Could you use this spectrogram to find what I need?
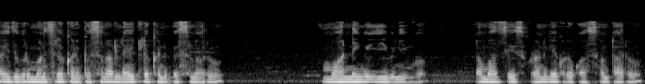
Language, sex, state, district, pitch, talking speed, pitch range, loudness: Telugu, male, Andhra Pradesh, Srikakulam, 120 Hz, 100 wpm, 115-125 Hz, -16 LUFS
